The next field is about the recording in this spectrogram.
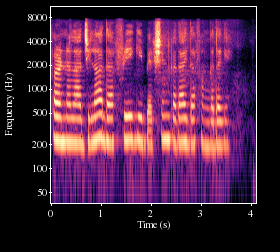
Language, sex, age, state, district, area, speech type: Manipuri, female, 18-30, Manipur, Bishnupur, rural, read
